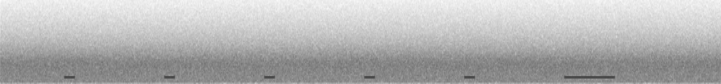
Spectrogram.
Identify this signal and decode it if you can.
Radio time signal (six pips, as the Greenwich Time Signal), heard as pips, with radio hiss.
